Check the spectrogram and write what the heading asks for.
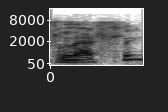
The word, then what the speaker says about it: Llanelli: a lovely time in Llanelli for 2 weeks. Hopefully, Paul doesn't pick me up on my pronunciation like he slightly did last week. No, that was perfect. Llanelli, that's bang on.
